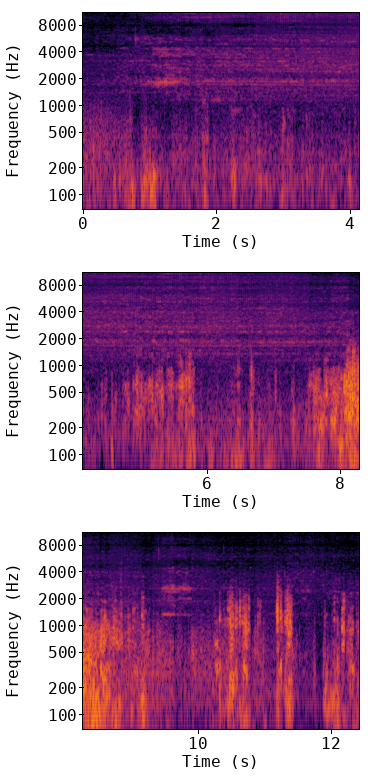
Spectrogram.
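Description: A moving vehicle heard from on board: engine and road noise with irregular knocks and rattles, rising to a louder rush for about a second around eight seconds in.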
